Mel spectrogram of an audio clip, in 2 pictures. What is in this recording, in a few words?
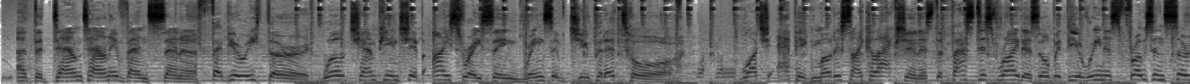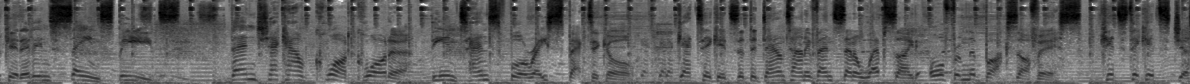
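Voiceover American Accent, Male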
